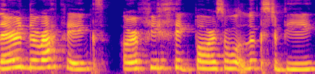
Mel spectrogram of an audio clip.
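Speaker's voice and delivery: words broken up by laughing throughout. Reading a story aloud and unable to stop, laughing while reading. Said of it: "I keep laughing".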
